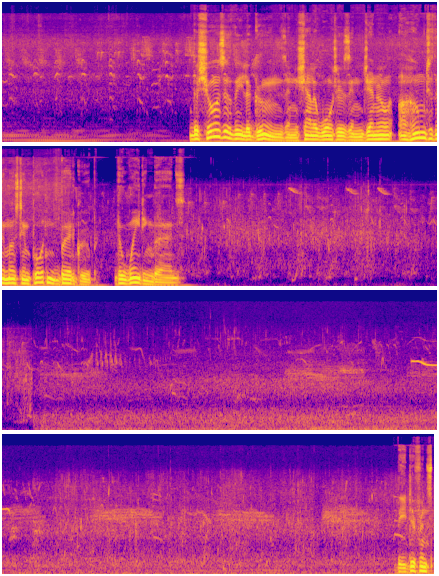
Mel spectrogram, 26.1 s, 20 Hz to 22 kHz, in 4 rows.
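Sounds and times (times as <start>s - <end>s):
water trickling: 0.0s - 26.0s
waterbirds calling: 0.0s - 26.0s
steady low rush: 2.6s - 9.4s.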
